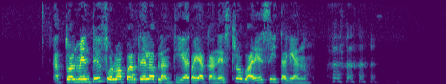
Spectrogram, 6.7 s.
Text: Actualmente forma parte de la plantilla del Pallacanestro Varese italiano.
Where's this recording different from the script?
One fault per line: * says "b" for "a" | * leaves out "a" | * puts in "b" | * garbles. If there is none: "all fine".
* leaves out "del"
